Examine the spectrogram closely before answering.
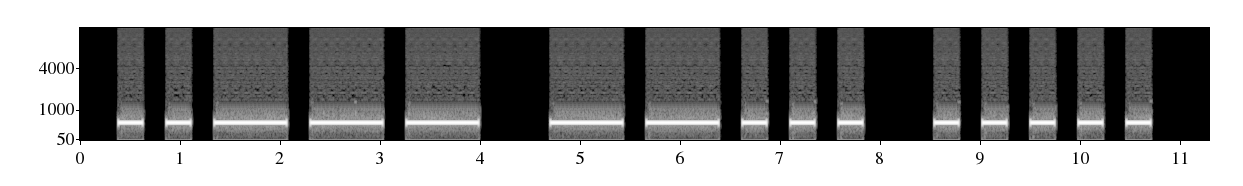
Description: Morse code, heard as a keyed tone, about 5 wpm, 600 Hz. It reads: 275
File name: CW / 5PPM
